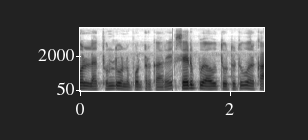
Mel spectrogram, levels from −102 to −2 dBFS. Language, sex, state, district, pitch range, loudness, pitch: Tamil, male, Tamil Nadu, Namakkal, 120-140 Hz, -19 LUFS, 130 Hz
